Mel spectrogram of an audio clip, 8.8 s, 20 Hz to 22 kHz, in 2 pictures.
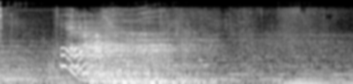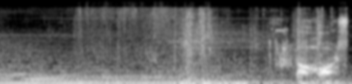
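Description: A horse neighs in the video game Destiny 2, a loud whinny near the start with descending tones, followed by low mechanical rumble and creaking game sounds; no talking in the clip.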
